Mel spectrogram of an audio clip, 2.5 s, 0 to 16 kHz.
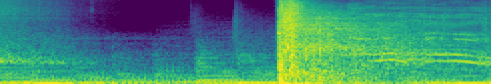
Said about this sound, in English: And I don't know if you know how much noise a 45 handgun can make.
